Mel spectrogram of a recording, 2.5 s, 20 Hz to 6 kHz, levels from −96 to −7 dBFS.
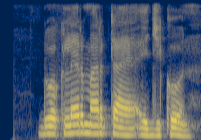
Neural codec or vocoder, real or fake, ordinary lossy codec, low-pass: none; real; none; 5.4 kHz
